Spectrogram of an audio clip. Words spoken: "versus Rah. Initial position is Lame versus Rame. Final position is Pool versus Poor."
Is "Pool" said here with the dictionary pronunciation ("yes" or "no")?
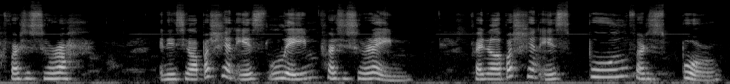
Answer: yes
